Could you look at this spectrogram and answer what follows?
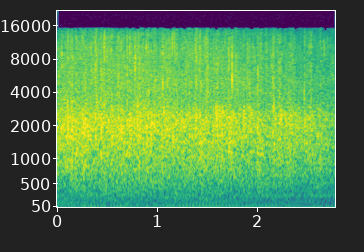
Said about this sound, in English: Is it me waiting for the applause to end, or is it me trying to remember the stories? You decide.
